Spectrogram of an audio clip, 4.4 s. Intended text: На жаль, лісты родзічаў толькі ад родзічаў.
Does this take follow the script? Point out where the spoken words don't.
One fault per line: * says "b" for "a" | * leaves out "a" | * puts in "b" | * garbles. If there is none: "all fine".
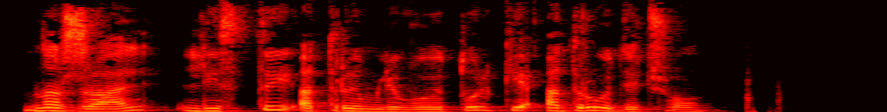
* says "атрымліваю" for "родзічаў"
